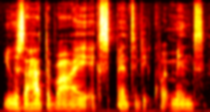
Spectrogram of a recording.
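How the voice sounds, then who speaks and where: Deep gravelly man. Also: moderate pace. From Bahamas. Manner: relaxed, reflective, repeats words as he thinks. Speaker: podcast guest. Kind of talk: casual conversation. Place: office conference room. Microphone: studio mic on a stand.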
